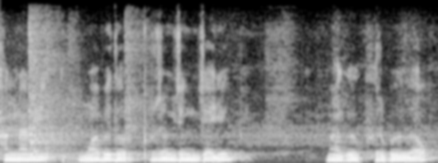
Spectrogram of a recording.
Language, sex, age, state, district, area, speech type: Bodo, male, 18-30, Assam, Kokrajhar, urban, spontaneous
